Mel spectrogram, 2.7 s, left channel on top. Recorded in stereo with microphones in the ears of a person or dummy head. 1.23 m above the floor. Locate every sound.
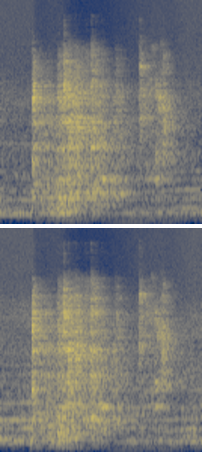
0.4 s cutlery clinking: 35° right (ahead or behind), 0.7 m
